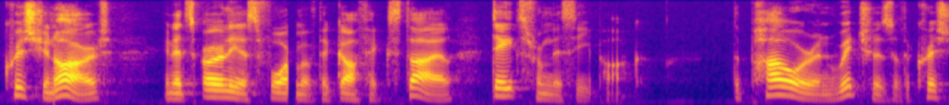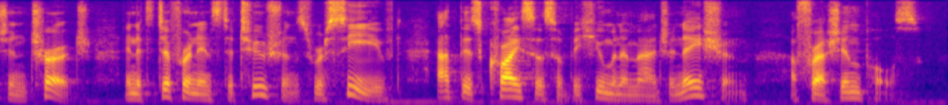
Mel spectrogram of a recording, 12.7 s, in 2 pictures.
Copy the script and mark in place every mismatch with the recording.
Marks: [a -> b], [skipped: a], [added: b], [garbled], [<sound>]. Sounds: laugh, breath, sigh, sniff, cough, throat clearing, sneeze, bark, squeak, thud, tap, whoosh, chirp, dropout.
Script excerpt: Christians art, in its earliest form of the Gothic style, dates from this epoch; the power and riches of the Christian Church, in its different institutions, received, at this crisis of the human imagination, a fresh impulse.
[Christians -> Christian] art, in its earliest form [dropout] of the Gothic style, dates from this epoch; the power and riches of the Christian Church, in its different institutions, received, at this crisis of the human imagination, a fresh impulse.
